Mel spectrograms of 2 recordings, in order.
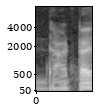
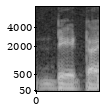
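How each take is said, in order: First: The first vowel sounds like 'ah'. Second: The first vowel sounds like 'ay'. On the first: "डाटा ही बोलिए" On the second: "डेटा ही बोलिए"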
